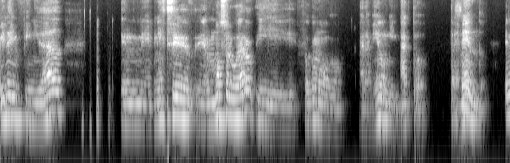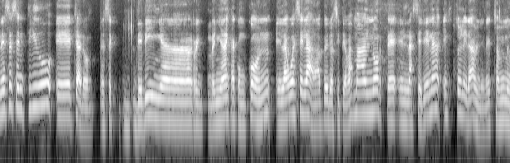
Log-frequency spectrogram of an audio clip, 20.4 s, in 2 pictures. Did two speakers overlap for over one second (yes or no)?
no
